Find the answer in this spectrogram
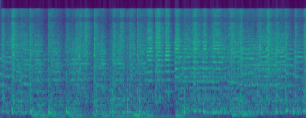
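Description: High school marching band playing a tune: flutes and brass over a drumline keeping a steady beat.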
